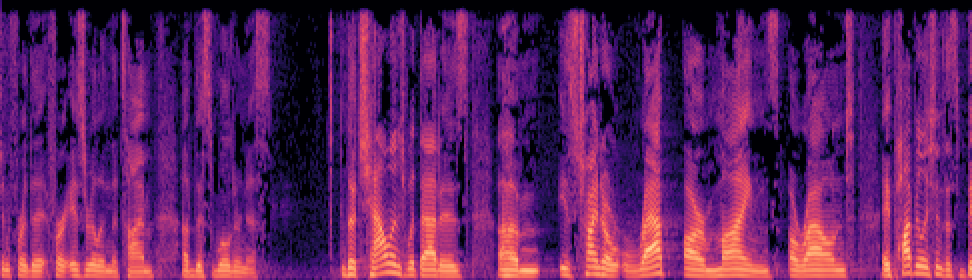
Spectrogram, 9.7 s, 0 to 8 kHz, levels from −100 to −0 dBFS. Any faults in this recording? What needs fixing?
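Nothing needs fixing: the speech has gone through ordinary call microphone processing, which trims the lowest bass and leaves no content above 8 kHz, and no faults can be heard.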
